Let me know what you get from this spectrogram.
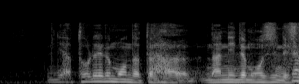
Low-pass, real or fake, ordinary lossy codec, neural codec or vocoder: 7.2 kHz; fake; none; vocoder, 44.1 kHz, 128 mel bands, Pupu-Vocoder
